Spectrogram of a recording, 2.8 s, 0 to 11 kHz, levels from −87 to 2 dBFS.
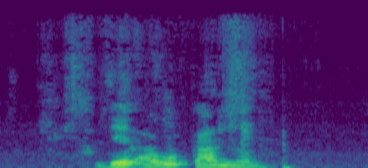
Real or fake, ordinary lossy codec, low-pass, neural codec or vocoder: real; AAC, 48 kbps; 9.9 kHz; none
